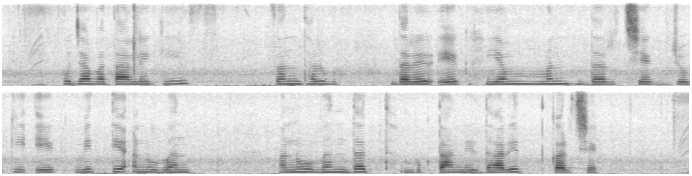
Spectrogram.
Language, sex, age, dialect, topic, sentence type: Magahi, female, 25-30, Northeastern/Surjapuri, banking, statement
